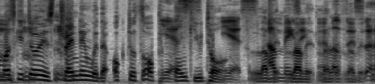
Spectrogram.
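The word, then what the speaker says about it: octothorpe: But its original name is the octothorp. Octo. Can you say that again? Octoorp. So, it's spelled O C T O T H O R P E.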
